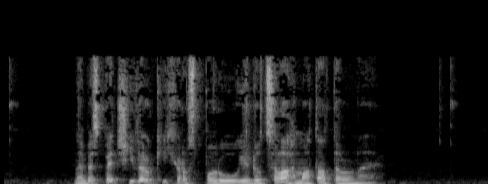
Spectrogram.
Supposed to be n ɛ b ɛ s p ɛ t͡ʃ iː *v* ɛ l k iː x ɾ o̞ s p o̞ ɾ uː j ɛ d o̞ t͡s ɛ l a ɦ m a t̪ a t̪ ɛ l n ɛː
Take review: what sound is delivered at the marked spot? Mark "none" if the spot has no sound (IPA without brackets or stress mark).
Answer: v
